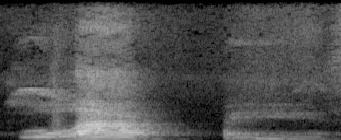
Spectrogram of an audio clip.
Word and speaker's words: lápis: Lápis. Olha como lá eu falei mais alto e o pis eu diminui um pouco, certo? Então, qual é a sílaba tônica aqui? Exatamente, é o lá.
